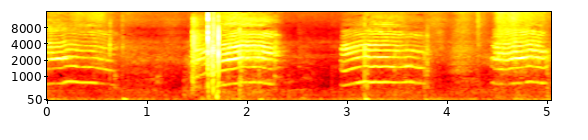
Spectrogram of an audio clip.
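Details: A fully grown male cat, fed early, gives a series of high, thin, kitten-like meows, each with a gently rising then falling pitch.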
